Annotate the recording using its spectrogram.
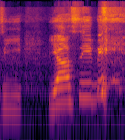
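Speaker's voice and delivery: very slow, stumbling drawl, dragged out. Retelling how someone talked in a Madea voice about a clip. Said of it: "all I heard was Madea's".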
